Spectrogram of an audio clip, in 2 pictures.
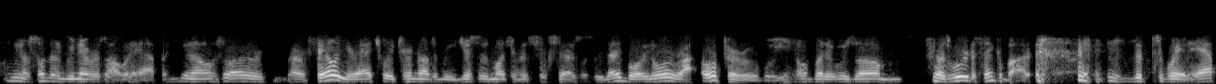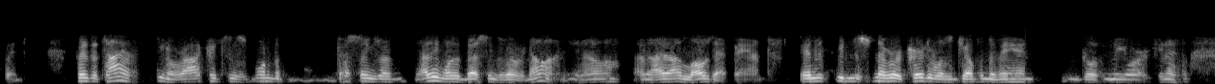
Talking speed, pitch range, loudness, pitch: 255 wpm, 125-150 Hz, -21 LUFS, 130 Hz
